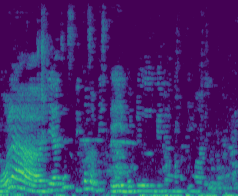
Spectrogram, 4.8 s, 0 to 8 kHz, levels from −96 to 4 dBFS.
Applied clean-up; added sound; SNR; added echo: classical method Wiener filter.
